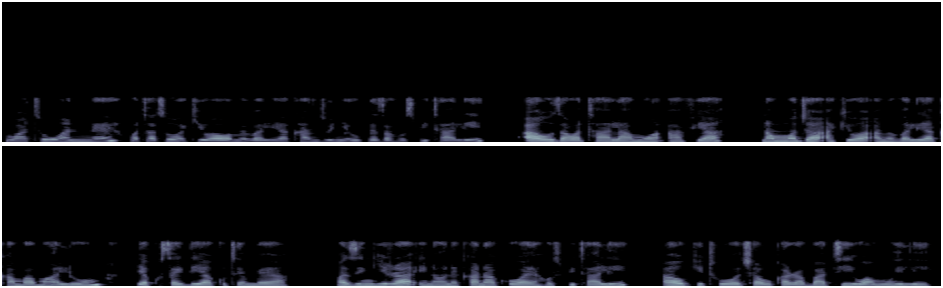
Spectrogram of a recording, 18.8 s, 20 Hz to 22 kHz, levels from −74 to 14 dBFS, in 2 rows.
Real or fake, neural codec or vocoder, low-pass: real; none; 7.2 kHz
